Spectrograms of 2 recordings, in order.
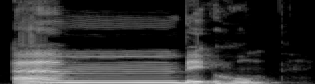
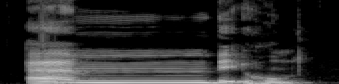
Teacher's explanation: N səsi m səsinə çevrilir. Səs burundan çıxır və 2 saniyə miqdarında uzadılır. Ən yox, ənbihum. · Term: iqləb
